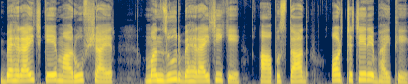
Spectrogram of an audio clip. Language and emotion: Urdu, neutral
